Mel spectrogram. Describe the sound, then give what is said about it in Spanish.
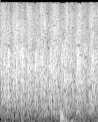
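Audience applause greeting a guest's arrival, a dense, even wash of many clapping hands that holds steady throughout at a fairly low level. “Vamos a dar un aplauso a la llegada de Adela.”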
